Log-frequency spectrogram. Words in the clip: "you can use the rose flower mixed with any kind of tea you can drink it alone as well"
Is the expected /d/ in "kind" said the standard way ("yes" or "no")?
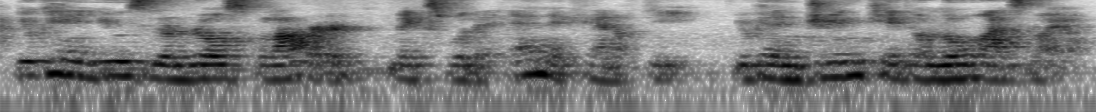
no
